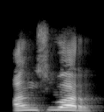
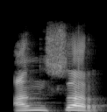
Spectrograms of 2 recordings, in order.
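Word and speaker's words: answer: वो लोग पढ़ लेगा बरैप बरोंग अंशुअर स्वर्ड ऐसे नहीं डब्ल्यू rap wrong आंसर sold तो पढ़ना क्या है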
